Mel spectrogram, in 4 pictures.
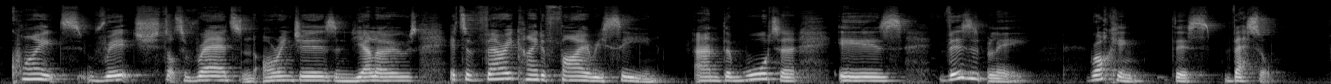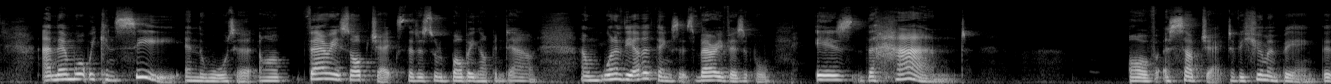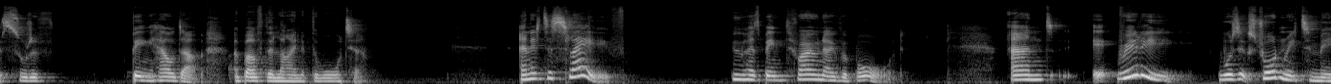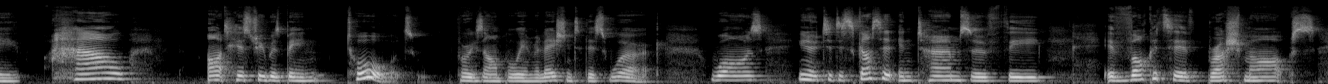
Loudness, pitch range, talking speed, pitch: -19 LUFS, 160-215 Hz, 130 wpm, 180 Hz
